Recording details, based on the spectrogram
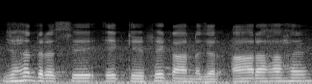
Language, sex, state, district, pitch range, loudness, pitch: Hindi, male, Rajasthan, Jaipur, 135-155 Hz, -14 LUFS, 145 Hz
